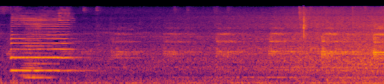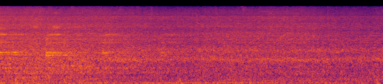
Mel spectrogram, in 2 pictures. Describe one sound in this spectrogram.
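A passenger train rumbles past close by, wheels clattering on the rails.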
